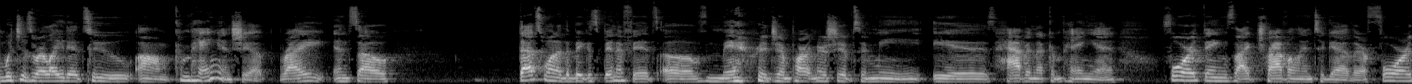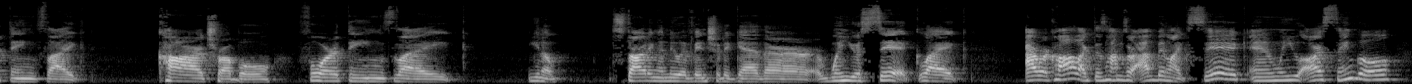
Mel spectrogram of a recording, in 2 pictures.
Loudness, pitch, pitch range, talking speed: -22 LUFS, 155 Hz, 135-185 Hz, 135 wpm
